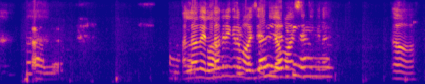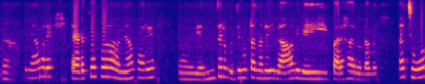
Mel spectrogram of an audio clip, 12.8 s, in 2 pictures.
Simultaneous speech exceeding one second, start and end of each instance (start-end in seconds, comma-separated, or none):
2.8-4.7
